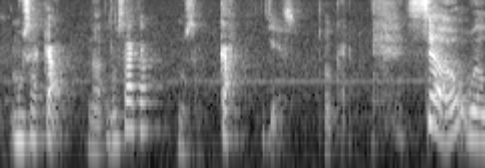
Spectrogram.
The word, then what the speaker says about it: moussaka: for which is and that's the right way to pronounce it by the way moussaka moussaka yes okay so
